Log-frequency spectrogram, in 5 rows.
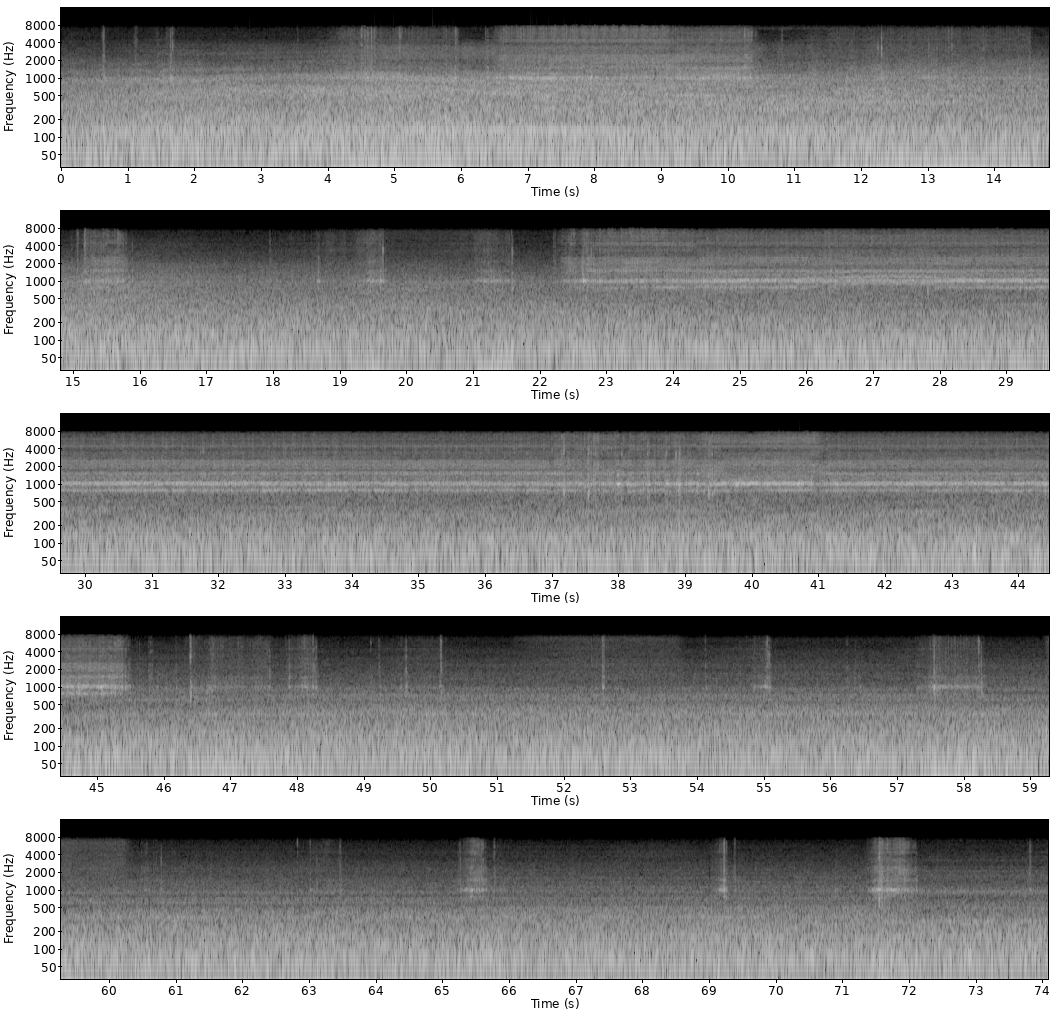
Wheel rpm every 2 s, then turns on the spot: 0, 0, 10, 40, 70, 30, 20, 20, 0, 20, 10, 50, 70, 70, 70, 70, 70, 70, 70, 70, 70, 70, 40, 10, 10, 0, 0, 0, 0, 0, 0, 0, 0, 0, 0, 10, 0.
4-6 10-14 18-20 46-48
